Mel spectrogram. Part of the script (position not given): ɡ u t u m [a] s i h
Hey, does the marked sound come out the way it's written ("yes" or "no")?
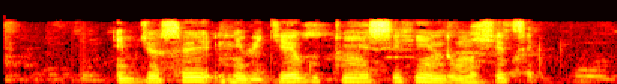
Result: no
